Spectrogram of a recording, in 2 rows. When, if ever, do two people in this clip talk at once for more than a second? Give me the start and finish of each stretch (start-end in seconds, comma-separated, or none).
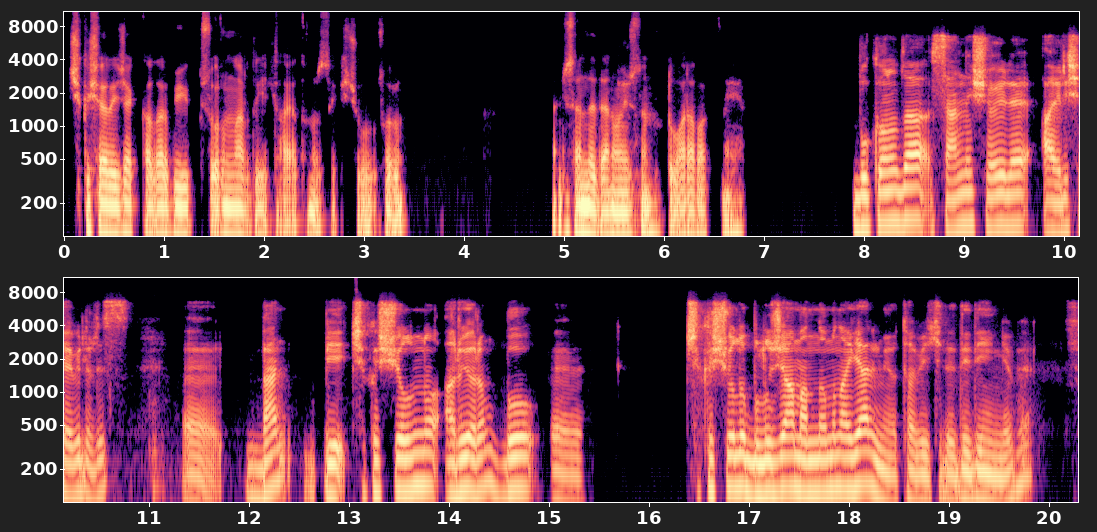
none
